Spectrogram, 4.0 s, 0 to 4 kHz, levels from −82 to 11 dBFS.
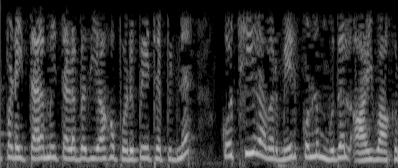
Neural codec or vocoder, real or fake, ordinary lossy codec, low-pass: none; real; Opus, 64 kbps; 3.6 kHz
